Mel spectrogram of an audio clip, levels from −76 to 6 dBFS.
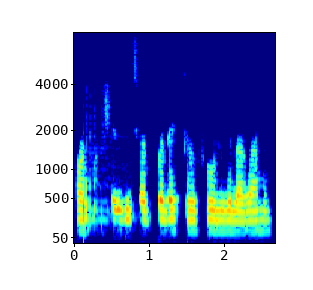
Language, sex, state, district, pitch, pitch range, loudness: Hindi, male, Uttar Pradesh, Jyotiba Phule Nagar, 115 Hz, 110-115 Hz, -21 LUFS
